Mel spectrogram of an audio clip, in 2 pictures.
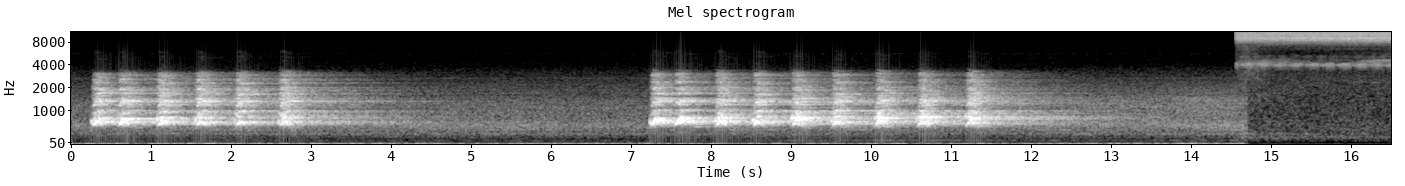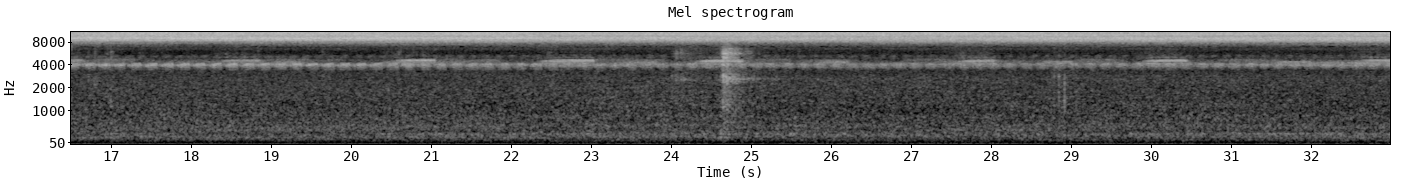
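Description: A dog barking rapidly in two runs of a few seconds each, with a pause between them. About halfway through, a steady high-pitched chirring starts and keeps on.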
